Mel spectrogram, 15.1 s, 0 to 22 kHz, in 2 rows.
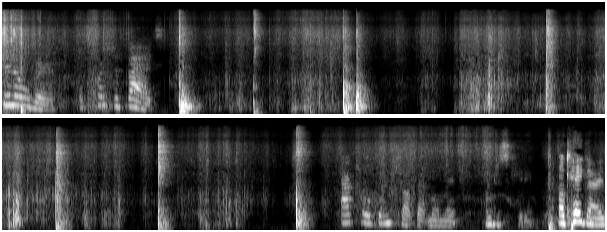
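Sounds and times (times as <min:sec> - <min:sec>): packing bags popping: 0:00.0 - 0:12.6
plastic crinkling: 0:00.0 - 0:14.1.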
